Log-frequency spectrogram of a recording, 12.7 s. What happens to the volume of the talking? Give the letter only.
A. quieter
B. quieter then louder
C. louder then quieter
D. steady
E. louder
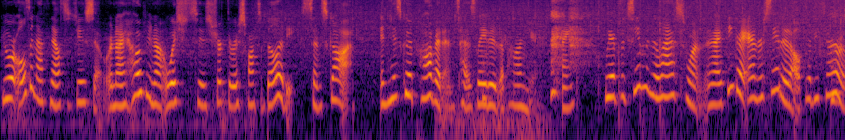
D.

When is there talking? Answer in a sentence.
The talking can be heard from 0.0 to 12.6 s.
